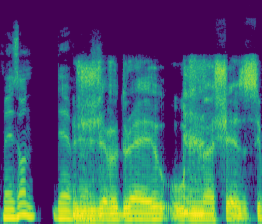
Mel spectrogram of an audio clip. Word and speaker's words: Maison de Fromage: to give you the Maison de Fromage. Maison de Fromage. Maison de House of Cheese. Which is I'm from Montreal, Quebec, and it's pronounced Maison de Fromage.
